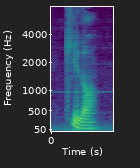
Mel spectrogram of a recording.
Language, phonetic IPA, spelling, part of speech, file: Polish, [ˈcilɔ], kilo, noun, Pl-kilo.ogg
